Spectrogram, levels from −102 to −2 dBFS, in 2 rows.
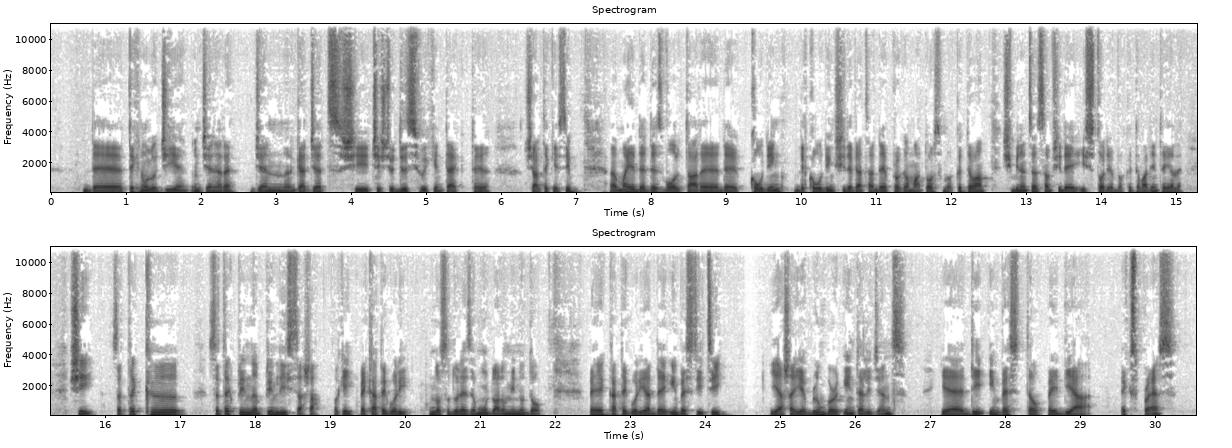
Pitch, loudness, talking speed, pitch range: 105 Hz, -25 LUFS, 145 wpm, 90-115 Hz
